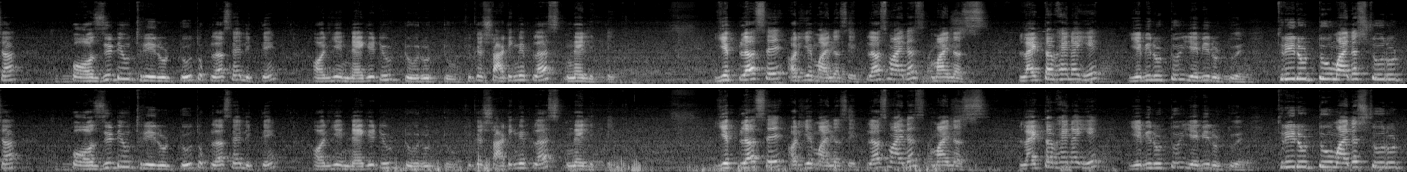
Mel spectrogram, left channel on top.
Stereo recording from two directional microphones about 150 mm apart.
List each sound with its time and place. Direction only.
0.7 s speech: 80° left
7.2 s speech: 80° left
12.8 s speech: 85° left; by 13.9 s 70° left (ahead or behind)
